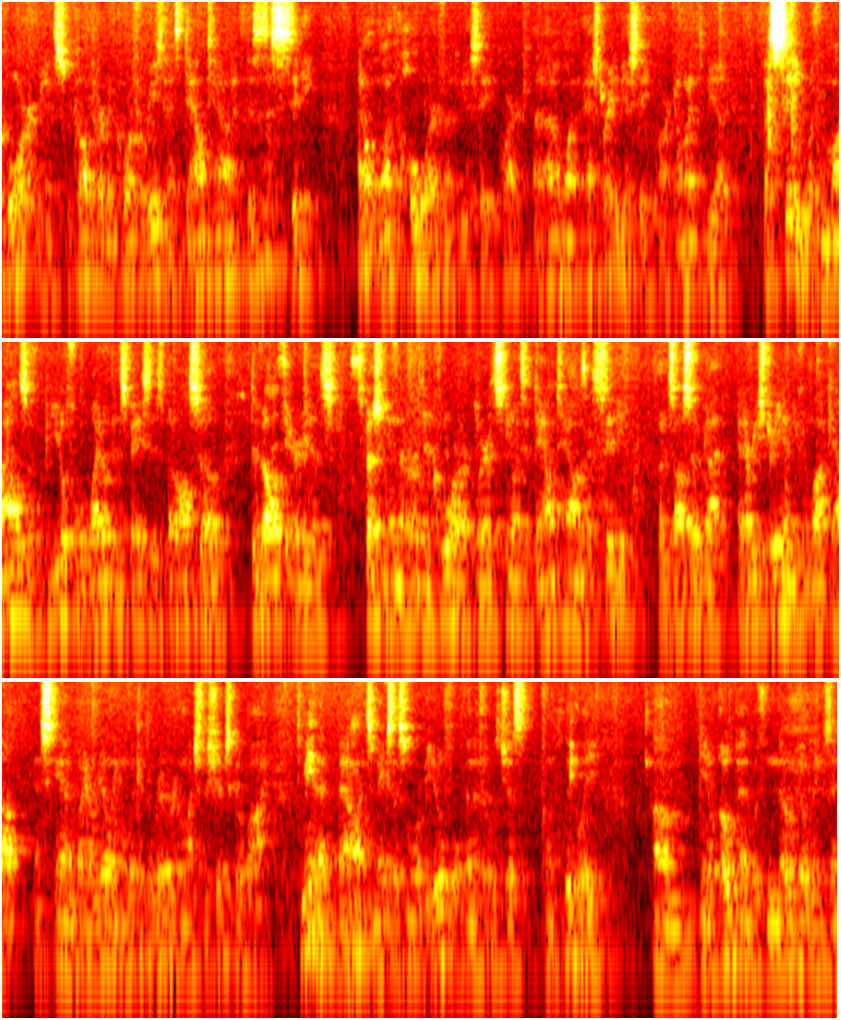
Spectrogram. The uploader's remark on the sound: Live recording of Astoria City Council, March 4, 2019.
